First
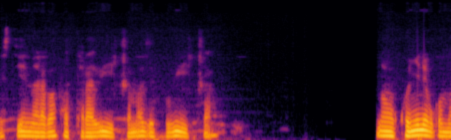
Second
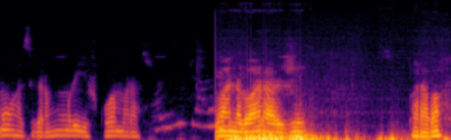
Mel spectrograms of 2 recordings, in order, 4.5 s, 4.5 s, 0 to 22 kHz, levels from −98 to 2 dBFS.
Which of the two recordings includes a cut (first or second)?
second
